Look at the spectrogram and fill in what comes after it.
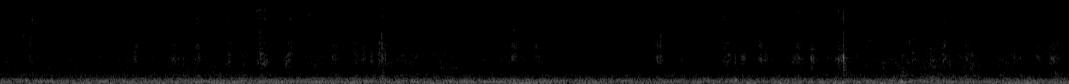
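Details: Watermelon being eaten by guinea pigs living as New York City housepigs; dense, irregular crisp bites and crunches run throughout, with a constant low hum underneath.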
